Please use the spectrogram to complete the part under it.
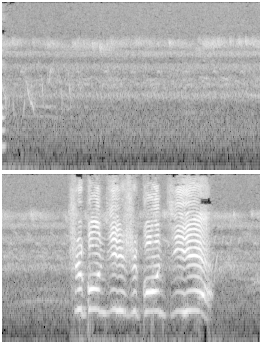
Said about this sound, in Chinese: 公鸡，right，公鸡的叫声是哦哦哦，哦哦哦。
